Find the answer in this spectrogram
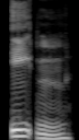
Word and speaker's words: eaten: That T is followed by a weak N sound. So we are not going to say eaten. We're going to say eaten. Eaten. Now listen. If I don't use the glottle stop, if I don't say any kind of t pronunciation, Ian, that does not work. It's eaten.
